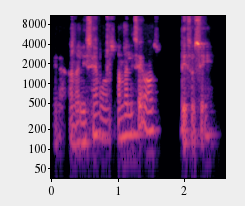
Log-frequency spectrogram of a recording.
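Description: A man's voice: on the high side, brisk, breathy edge. A man teaching an English lesson, patient, checking often that students follow and acting out small example dialogues. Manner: acts out examples with switching voices. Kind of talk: live class explanation.

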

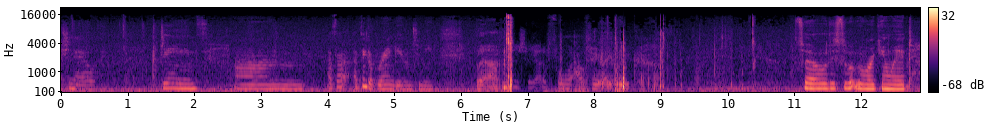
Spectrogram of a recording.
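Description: A woman's voice: mid-range voice, background noise. A young woman, chatting casually to her vlog viewers, rambling and calling them y'all. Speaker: vlogger. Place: at home.

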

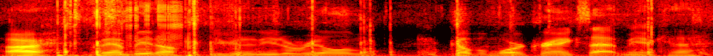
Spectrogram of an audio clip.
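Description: With a fairly high pitch, a dad rapidly and excitedly tells his young sons how to land fish, repeating himself as he films casually. They're in a small boat on open water, and the action camera mounted aboard records wind and boat noise.

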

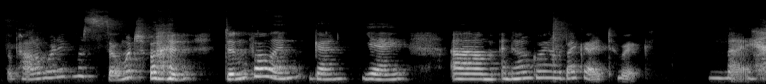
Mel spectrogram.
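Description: A woman's voice: sits high, fairly bright tone, slight background noise, low-quality recording. A young woman vlogging casually to a handheld camera outdoors, bubbly and giggly, with many "like" fillers. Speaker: travel and fitness vlogger. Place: outdoors at a lake and in the mountains.

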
